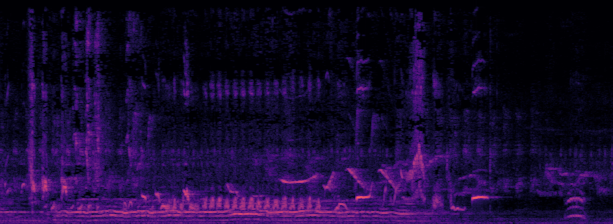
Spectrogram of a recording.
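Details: Fighting white-rumped shama from Borneo in challenge mode: a rapid buzzy trill of clipped notes, then sharp rising and falling whistles and squawky bursts, with a faint steady hum underneath.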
